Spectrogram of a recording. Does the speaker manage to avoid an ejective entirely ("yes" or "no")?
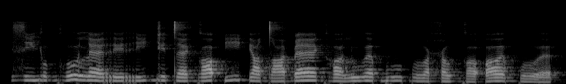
yes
